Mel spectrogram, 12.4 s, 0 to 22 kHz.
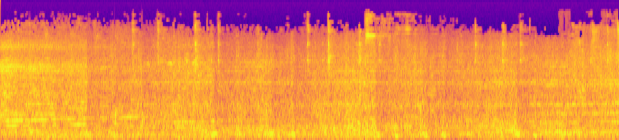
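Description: A 16-car MEMU electric multiple unit accelerating past at close range: its wheels rumble steadily and click over the rail joints. The hum of its DC traction motors fades after a few seconds and rises again near the end as the next power car comes by.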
